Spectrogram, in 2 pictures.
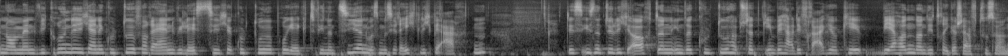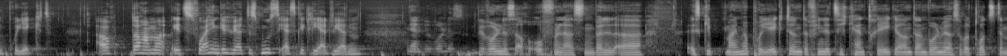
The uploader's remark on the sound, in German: Beim Fairness Symposium in Wien. Aus dem gut gefüllten Saal gab es zahlreiche Publikums-Fragen und Beiträge. Die Veranstaltung war von Beginn an als Dialog angelegt und es wurde rege diskutiert.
